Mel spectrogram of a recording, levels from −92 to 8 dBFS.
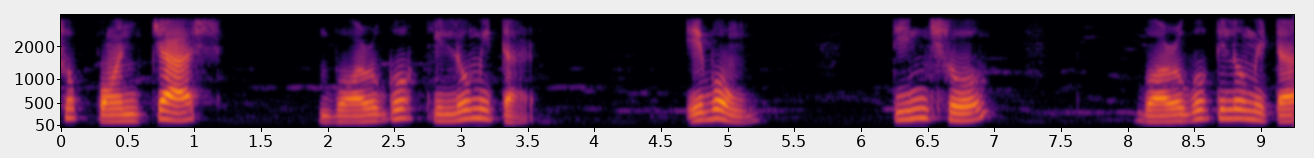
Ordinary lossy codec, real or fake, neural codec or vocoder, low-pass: none; real; none; 3.6 kHz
